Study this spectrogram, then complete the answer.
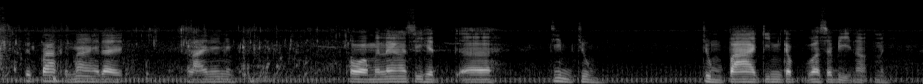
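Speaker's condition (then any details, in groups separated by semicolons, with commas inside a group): No condition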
